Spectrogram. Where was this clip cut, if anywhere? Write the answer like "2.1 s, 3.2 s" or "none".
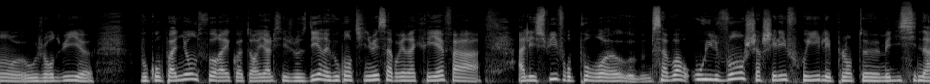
none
